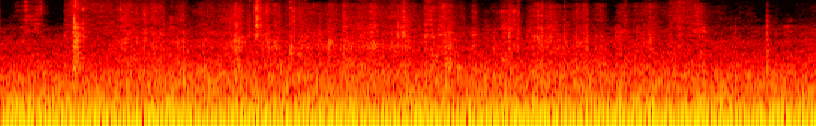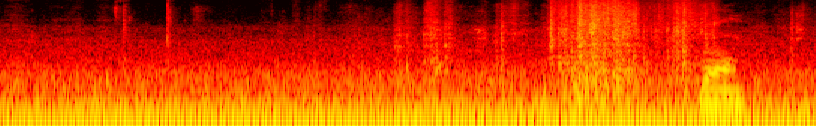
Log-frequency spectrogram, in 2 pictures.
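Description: A steady low drone inside a car cabin, with faint scattered clicks of eating fries. About a second before the end, a short burst of hiss.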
